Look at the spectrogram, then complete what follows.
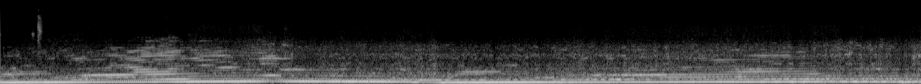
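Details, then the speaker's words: Car driving with a loud, low droning hum that shifts in pitch with road speed, from a badly worn wheel bearing. "You guys hear how bad that wheel bearing's gotten on the car. That's why I say I don't think it'd make the 120 mile round trip."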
